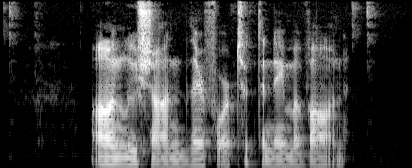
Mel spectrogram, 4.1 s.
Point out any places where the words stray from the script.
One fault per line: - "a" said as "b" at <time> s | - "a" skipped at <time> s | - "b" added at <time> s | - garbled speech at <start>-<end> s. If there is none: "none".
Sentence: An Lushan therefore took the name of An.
none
